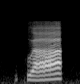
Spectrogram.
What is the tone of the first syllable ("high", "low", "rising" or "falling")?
rising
